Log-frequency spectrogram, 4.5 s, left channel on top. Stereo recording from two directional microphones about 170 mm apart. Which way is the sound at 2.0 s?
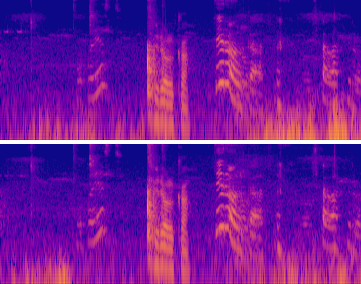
Centre (ahead or behind).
